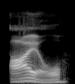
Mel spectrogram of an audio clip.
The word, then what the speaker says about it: aisle: I always hear aisle in movies, but I never knew how to say it correctly. Yes, it's a tricky one. We write a i l e, but the s is silent.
